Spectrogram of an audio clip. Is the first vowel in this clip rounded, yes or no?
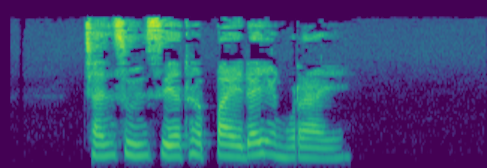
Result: no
